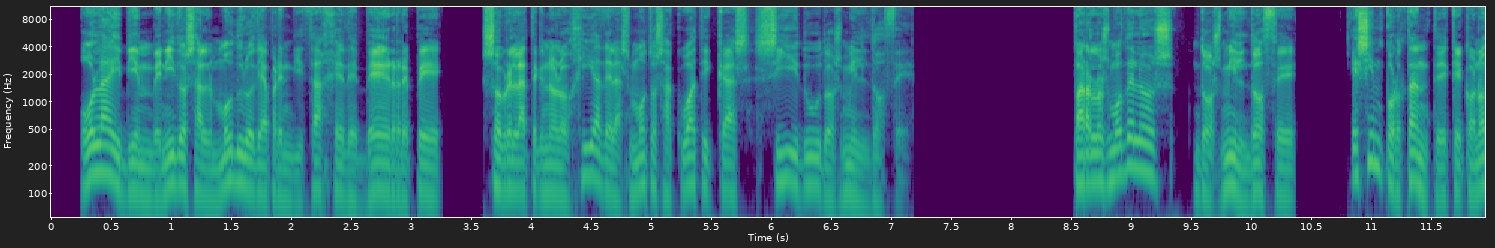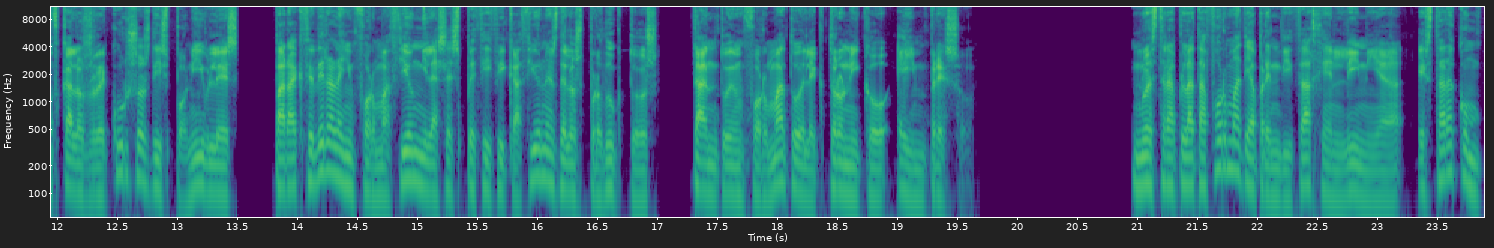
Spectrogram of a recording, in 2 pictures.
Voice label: spanish e-learning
